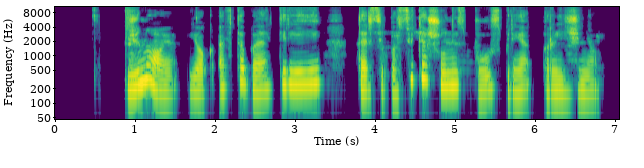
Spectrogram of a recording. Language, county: Lithuanian, Vilnius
